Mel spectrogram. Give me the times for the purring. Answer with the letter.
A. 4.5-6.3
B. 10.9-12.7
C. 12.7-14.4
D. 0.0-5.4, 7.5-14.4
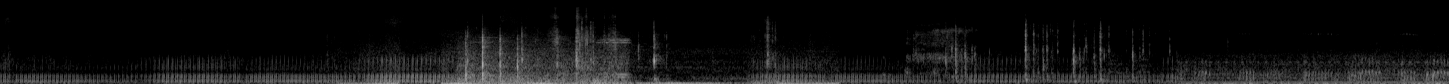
D.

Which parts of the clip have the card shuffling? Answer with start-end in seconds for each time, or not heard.
4.5-6.3.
